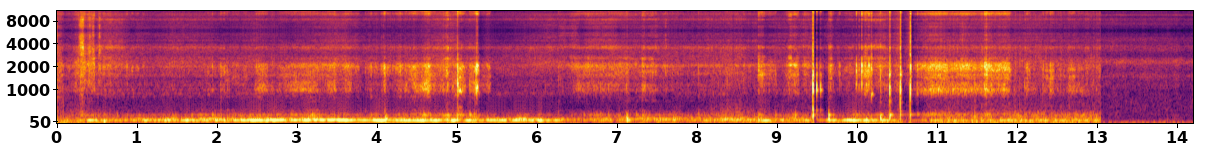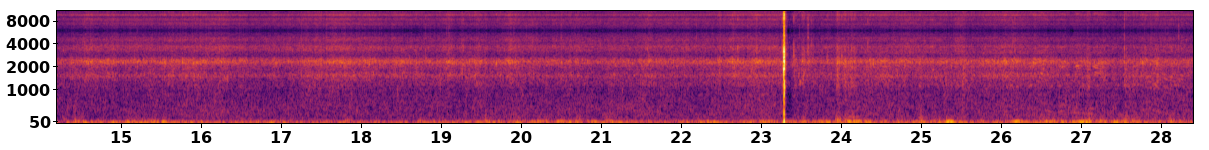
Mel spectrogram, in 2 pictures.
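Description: Wind buffeting the microphone in a low, gusty rumble over rushing water as a sailboat sails hard in strong wind, with a few sharp knocks. About 13 seconds in it cuts to a quieter, even rush of water streaming past the hull close to the waterline.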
